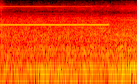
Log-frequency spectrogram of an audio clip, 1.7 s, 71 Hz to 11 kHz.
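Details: Analog multimeter continuity check before testing a UPS battery: clean steady high-pitched beep for about 1.5 seconds while probes touch; normal, meter works.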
